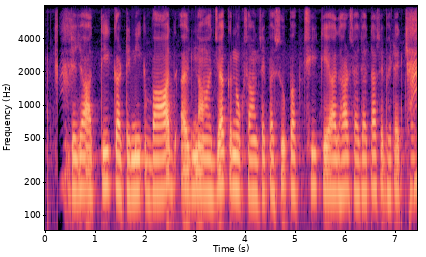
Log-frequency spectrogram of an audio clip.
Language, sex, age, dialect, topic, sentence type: Maithili, female, 18-24, Southern/Standard, agriculture, statement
